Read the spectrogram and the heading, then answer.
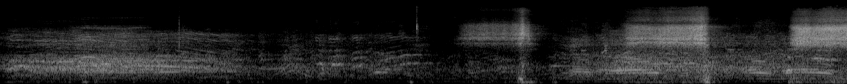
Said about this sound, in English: And I'm not naming that snake movie. I'm actually saying, shh.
